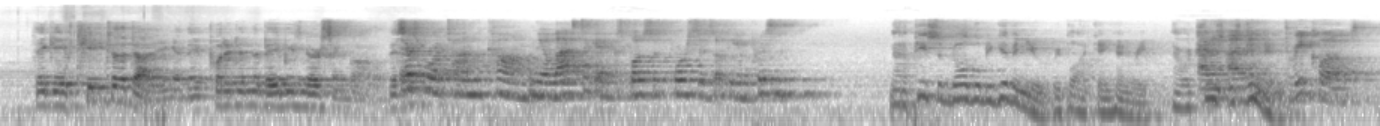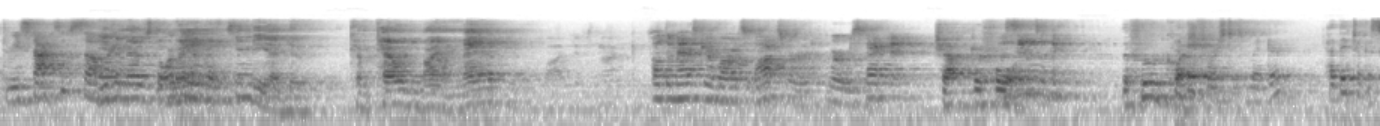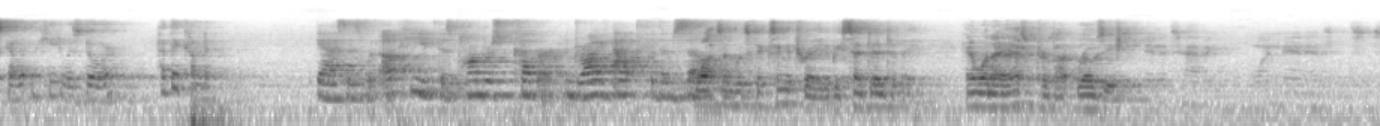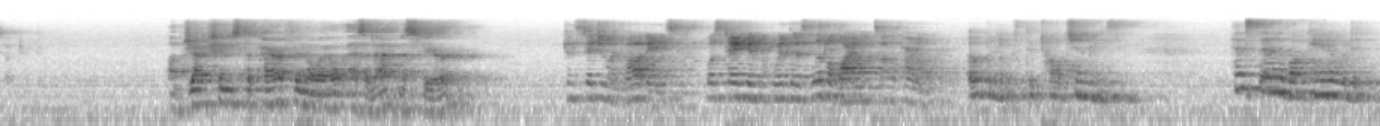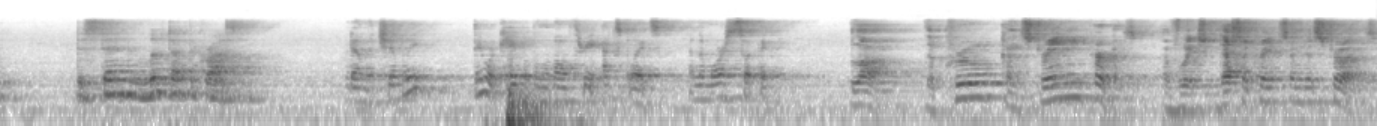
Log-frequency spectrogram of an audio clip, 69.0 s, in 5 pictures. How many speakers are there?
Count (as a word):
nine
